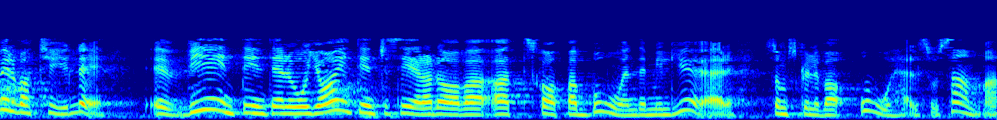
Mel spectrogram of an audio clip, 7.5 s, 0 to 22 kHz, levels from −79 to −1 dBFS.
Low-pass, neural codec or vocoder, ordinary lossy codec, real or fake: 7.2 kHz; none; MP3, 24 kbps; real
